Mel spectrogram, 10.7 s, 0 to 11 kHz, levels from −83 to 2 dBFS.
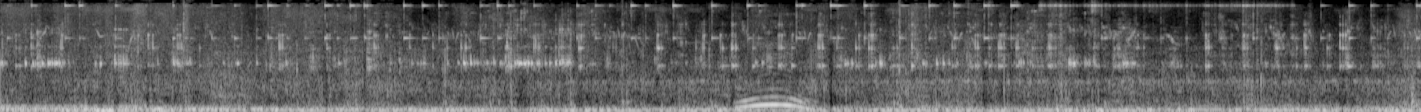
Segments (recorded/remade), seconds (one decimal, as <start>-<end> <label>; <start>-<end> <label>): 0.0-7.8 recorded; 7.8-9.7 remade; 9.7-10.7 recorded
